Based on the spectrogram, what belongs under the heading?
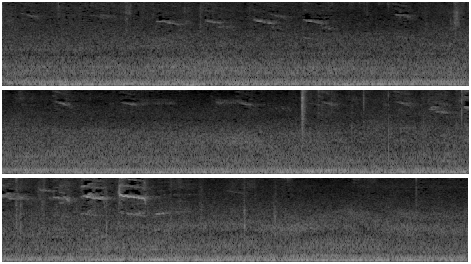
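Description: A small bird chirping in short runs of quick, high chirps, three times, over a steady low hum of background noise.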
